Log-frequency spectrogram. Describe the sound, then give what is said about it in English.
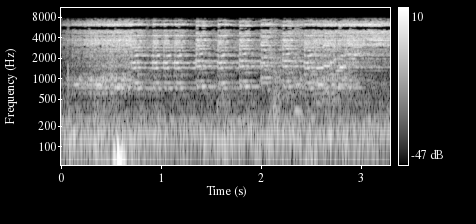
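A game show buzzer identifying one of the players gives one loud, continuous, harsh electronic tone that holds for about three seconds, wavering slightly in strength, with no talking over it. “Each of our players will be able to be identified by their different buzzers.”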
